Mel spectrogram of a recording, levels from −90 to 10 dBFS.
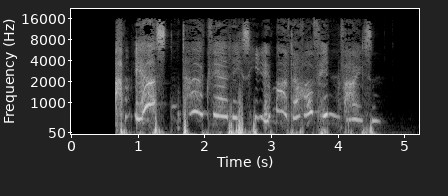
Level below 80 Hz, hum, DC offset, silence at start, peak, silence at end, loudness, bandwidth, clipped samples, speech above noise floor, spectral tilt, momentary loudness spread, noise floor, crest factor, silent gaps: -26 dBFS; none; under 0.1%; 0.65 s; 0 dBFS; 0.6 s; -17 LUFS; 16.5 kHz; under 0.1%; 49 dB; -4 dB/octave; 10 LU; -67 dBFS; 18 dB; none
